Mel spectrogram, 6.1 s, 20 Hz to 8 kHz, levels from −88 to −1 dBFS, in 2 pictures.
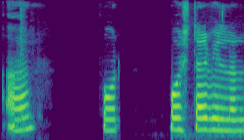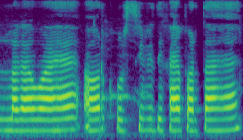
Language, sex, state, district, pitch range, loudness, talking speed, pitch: Hindi, female, Bihar, Kishanganj, 230-245 Hz, -15 LUFS, 140 wpm, 235 Hz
